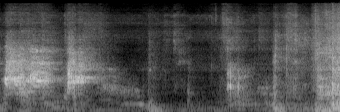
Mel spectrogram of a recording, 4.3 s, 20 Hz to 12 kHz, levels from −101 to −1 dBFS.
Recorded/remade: remade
